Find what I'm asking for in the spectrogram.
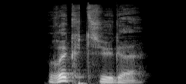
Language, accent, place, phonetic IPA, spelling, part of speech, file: German, Germany, Berlin, [ˈʁʏkˌt͡syːɡə], Rückzüge, noun, De-Rückzüge.ogg
- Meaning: nominative/accusative/genitive plural of Rückzug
